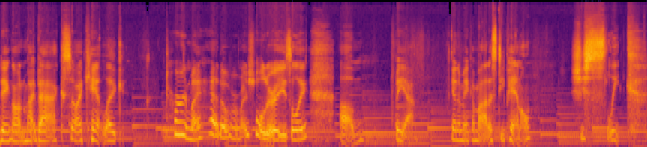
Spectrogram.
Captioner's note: voice breaking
